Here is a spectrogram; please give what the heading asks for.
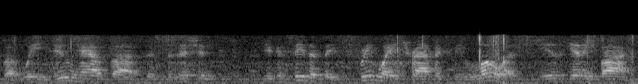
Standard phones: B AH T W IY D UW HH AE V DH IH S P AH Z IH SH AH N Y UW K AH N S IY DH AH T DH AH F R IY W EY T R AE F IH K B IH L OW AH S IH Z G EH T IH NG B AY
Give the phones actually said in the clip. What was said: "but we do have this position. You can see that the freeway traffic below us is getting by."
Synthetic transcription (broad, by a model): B AH T W IY D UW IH V DH IH S P AH Z IH SH AH N Y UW K AH N S IY DH AH T DH AH F R IY W EY T R AE F IH K B IH L OW AH S IH Z G EH T IH NG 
